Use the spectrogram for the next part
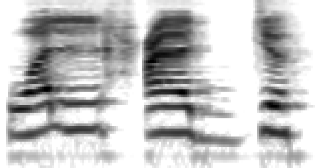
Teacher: للناس والحج، یہاں پر آخر میں جو یہ وقف مطلق کی علامت آ رہی ہے تو یہ جیم جو ہے یہاں پر قلقلہ کے ساتھ ہے، تو اس پر ہم نے قلقلہ بھی کرنا ہے اور اس کو وقف کے ساتھ بھی ادا کرنا ہے۔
